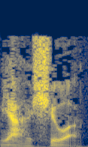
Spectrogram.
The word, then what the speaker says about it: Yahushua: Well, that's why I say his name Yahushua. And I'm fairly in like 99.9% sure that that is phonetically correct, though I may not have the accent, the true Hebrew accent down. But in English, that would be a phonetically correct pronunciation of the name of the Messiah.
